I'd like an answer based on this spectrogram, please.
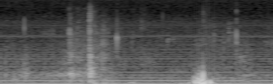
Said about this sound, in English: Sounds like a dramatic pause online, but I'm changing batteries. Sorry, while I do.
